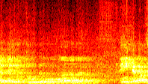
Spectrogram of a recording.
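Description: Only speech: a man lecturing in Portuguese into a handheld microphone, his voice carried over the hall's sound system.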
